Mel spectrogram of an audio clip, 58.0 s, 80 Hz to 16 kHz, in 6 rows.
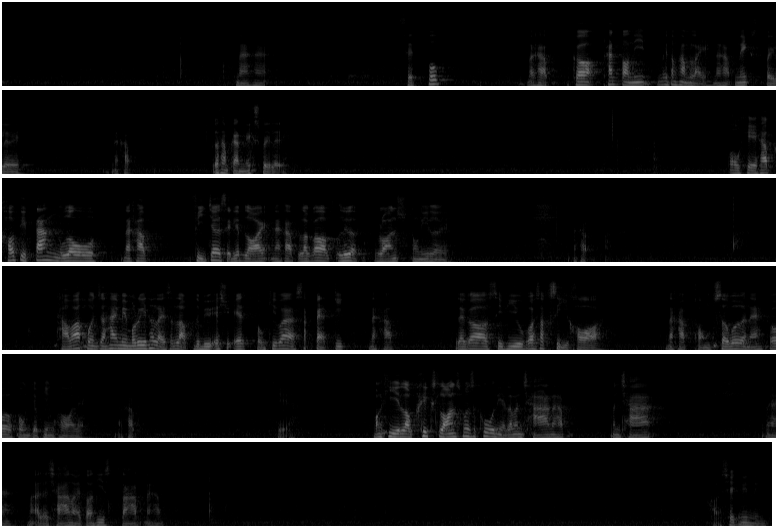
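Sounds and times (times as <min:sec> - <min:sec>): computer mouse clicks: 0:02.0 - 0:02.9, 0:03.9 - 0:05.0, 0:10.4 - 0:10.8, 0:17.2 - 0:18.0, 0:28.4 - 0:29.5, 0:41.8 - 0:43.0, 0:45.7 - 0:46.0, 0:50.5 - 0:51.2, 0:52.6 - 0:53.4, 0:54.0 - 0:54.4, 0:55.2 - 0:57.2.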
